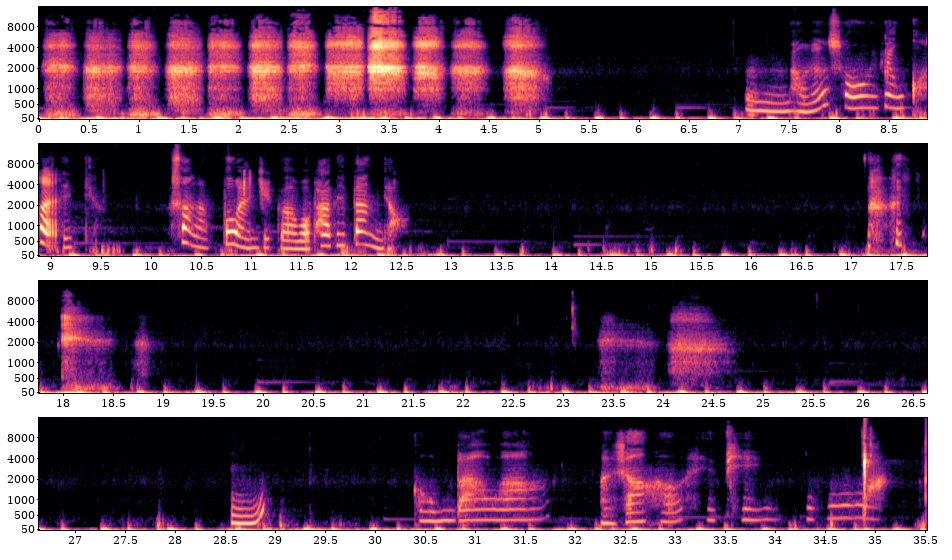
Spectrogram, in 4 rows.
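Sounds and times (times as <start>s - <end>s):
steady heartbeat thumping: 0.0s - 35.5s
speech: 11.0s - 12.6s
short high-pitched vocal sound: 30.4s - 31.8s, 32.5s - 35.5s.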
